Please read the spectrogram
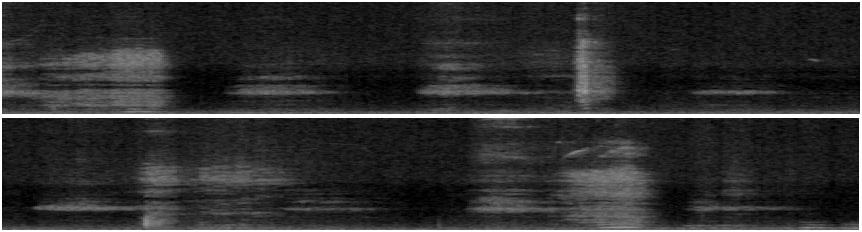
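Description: A man breathing deeply and audibly in and out, as a patient does on request while a doctor listens to his chest with a stethoscope. The breaths come near the start and again near the end, with two sharp clicks between them.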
